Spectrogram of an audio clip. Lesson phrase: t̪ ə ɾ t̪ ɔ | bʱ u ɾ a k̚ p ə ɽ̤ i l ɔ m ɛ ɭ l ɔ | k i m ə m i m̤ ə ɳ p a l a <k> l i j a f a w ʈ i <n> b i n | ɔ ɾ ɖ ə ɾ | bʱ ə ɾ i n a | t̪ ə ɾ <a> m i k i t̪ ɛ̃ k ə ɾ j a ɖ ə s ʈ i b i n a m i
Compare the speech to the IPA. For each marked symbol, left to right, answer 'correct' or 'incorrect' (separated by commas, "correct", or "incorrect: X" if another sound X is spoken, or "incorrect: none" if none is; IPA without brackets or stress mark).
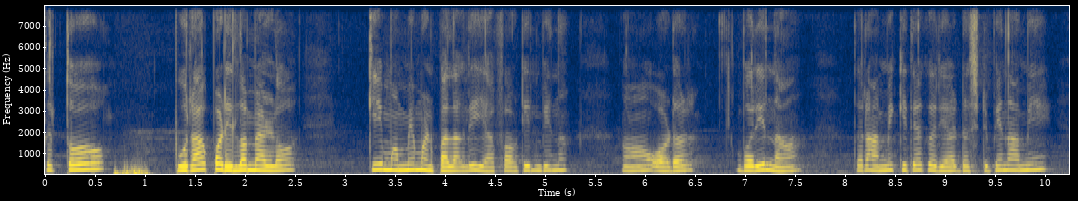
incorrect: ɡ, correct, correct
